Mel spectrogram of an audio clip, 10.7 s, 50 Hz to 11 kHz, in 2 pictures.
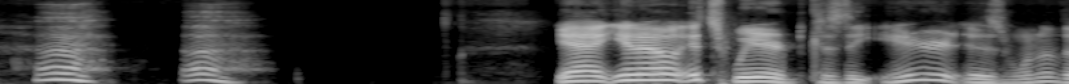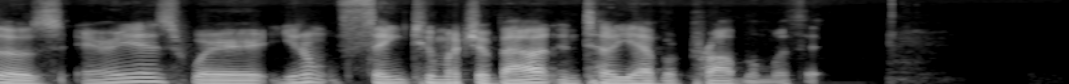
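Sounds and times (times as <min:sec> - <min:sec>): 
person yawning: 0:00.0 - 0:01.4
speech: 0:02.8 - 0:09.6.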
